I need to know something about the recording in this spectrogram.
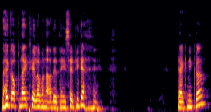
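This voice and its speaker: A man giving a casual, joking software tutorial, mixing English words into his Hindi as he works. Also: high-pitched, fast. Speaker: animation tutorial instructor.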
